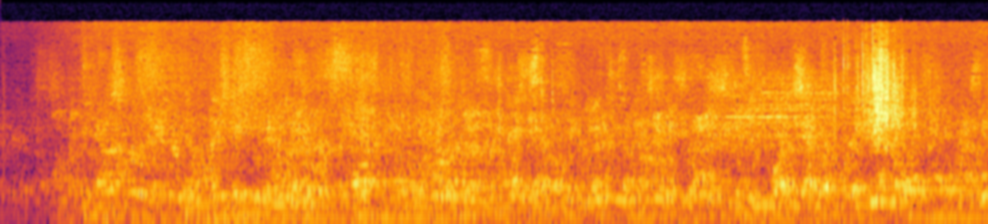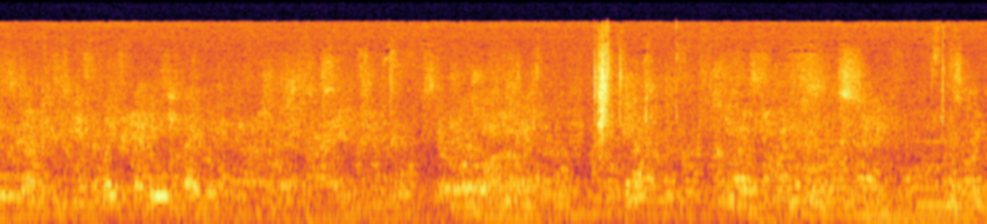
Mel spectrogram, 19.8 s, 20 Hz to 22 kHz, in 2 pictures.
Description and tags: Ambient, restaurant: people talking, drums and piano playing, silverware noises. Recorded with a Galaxy S4. The sound was processed to remove peaking and crashing noises.
background, field-recording, ambience, ambient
